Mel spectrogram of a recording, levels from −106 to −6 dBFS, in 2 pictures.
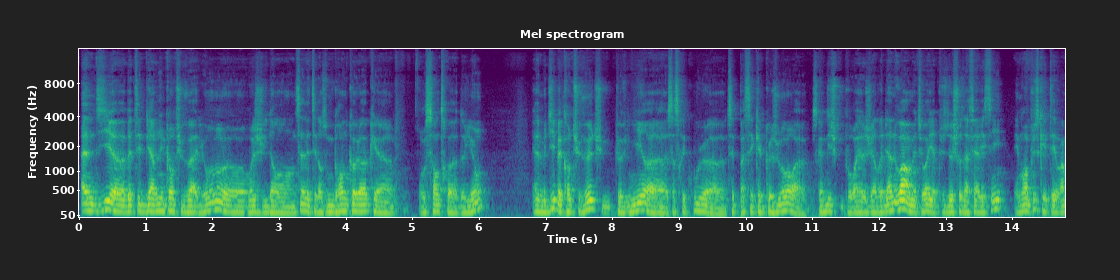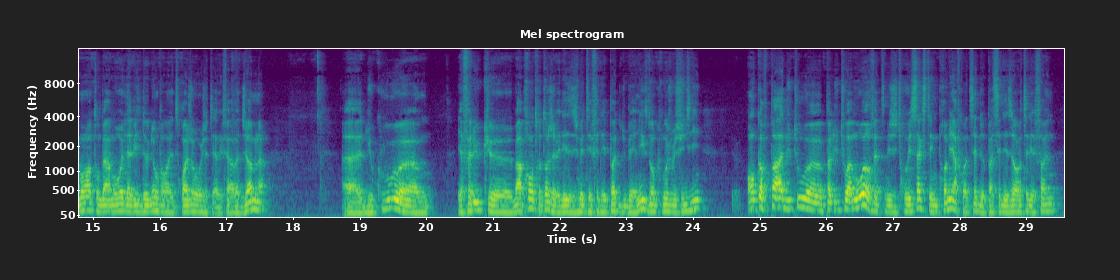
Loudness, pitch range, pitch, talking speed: -24 LUFS, 95-115 Hz, 105 Hz, 300 wpm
